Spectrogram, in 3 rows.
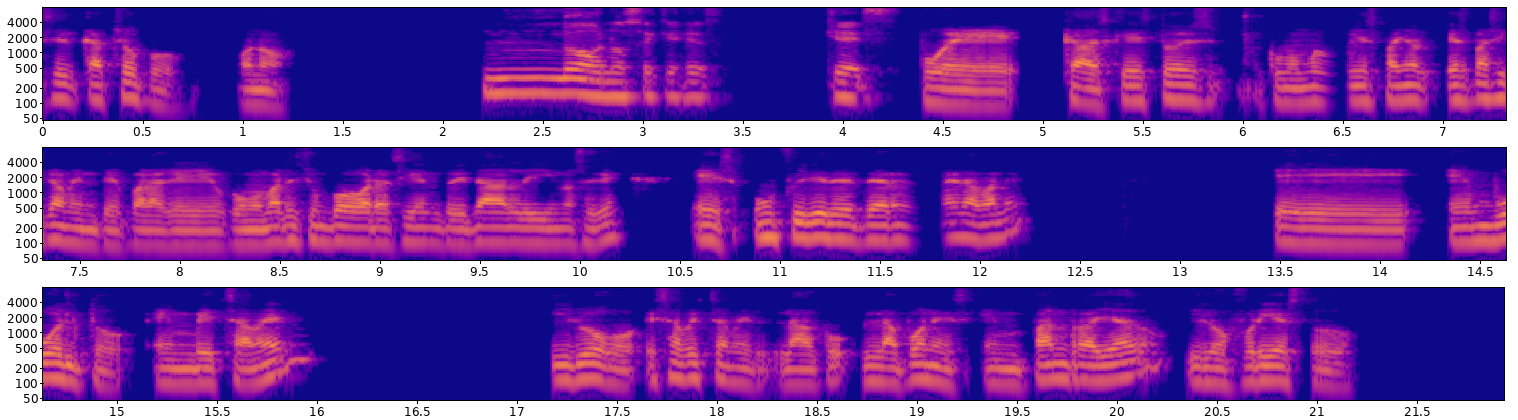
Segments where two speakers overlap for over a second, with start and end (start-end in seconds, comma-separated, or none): none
